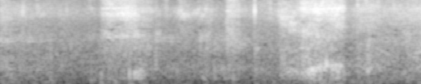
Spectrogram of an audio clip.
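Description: American Staffordshire terrier making two short vocal sounds while playing, about half a second and a second and a half in, the second louder.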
